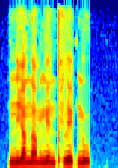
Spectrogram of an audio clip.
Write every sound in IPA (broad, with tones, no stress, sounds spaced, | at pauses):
n i˧ a̯ n a˩˦ m ŋ e˩˦ n pʰ l e˨˩ k̚ n u˨˩ k̚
